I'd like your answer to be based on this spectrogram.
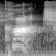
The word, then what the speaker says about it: Kotch: Koch. – How do you spell that? – K-O-T-C-H.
